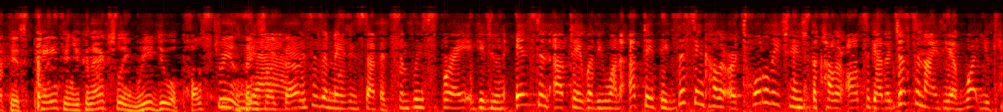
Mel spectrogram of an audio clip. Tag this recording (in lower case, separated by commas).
speech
